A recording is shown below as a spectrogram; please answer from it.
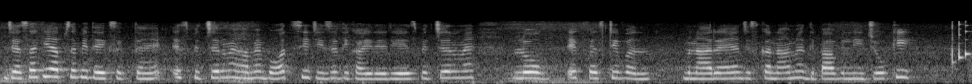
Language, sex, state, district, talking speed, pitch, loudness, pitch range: Hindi, female, Rajasthan, Bikaner, 205 wpm, 280 Hz, -17 LUFS, 265-305 Hz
